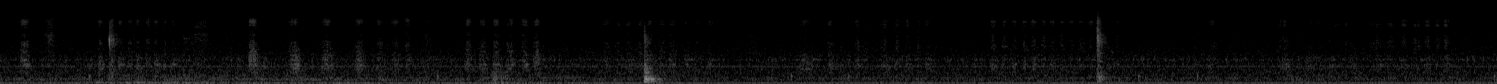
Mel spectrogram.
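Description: A black Sharpie felt-tip marker held by hand draws in short strokes across a flat white paper sheet on a table, its tip scratching and rubbing against the paper. The quiet, irregular strokes make soft, bright, scratchy swishes over a steady low hum. A couple of sharper, louder marks stand out partway through.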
